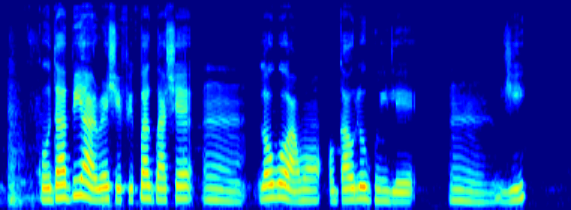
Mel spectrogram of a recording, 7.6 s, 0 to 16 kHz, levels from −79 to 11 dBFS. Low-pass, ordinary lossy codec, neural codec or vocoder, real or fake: 14.4 kHz; AAC, 96 kbps; none; real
